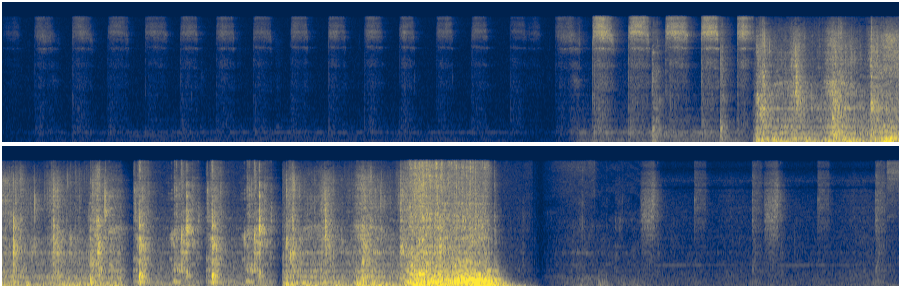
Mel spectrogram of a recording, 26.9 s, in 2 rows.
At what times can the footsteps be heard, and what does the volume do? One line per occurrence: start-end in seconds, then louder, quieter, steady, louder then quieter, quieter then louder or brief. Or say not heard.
9.7-20.1 steady.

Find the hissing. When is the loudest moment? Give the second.
9 s.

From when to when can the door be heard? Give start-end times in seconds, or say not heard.
18.8-21.4.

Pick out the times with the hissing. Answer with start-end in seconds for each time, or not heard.
0.0-11.3, 21.6-26.8.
